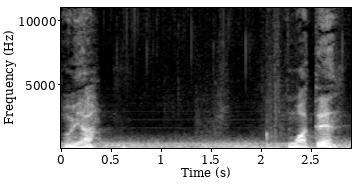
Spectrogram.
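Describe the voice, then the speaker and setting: An actor playing a wary, suspicious porter in a video game cutscene, speaking in blunt, terse questions. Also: male voice, mid-range voice, fairly even intonation, very slow, vocal fry. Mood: suspicious, defiant. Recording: rainstorm noise behind the voice.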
